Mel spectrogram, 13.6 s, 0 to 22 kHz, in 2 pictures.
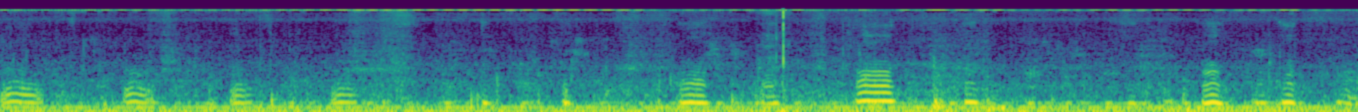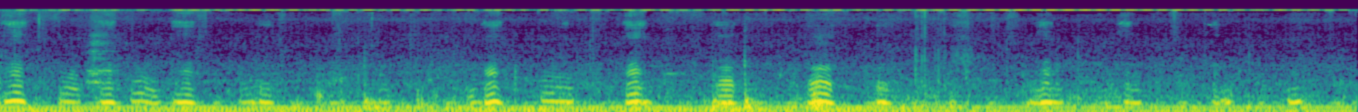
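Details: Day-old Great Dane puppies, a litter of boys weighing 2 lbs apiece at birth; soft scattered squeaks and short rising-falling whines continue throughout, with occasional louder cries and a constant low hum underneath.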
